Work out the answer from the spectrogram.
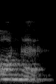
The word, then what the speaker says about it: honor: ठीकु आहे सो एन ऑनर it's not a honor ठीक है so sound is very important recognition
